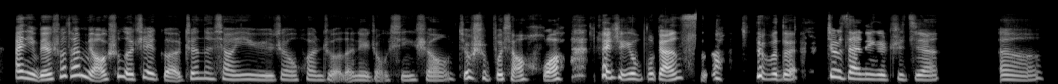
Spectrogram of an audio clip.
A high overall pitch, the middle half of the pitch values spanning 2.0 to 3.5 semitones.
No: high, 230 Hz; average, 4.3 semitones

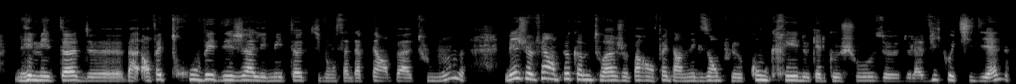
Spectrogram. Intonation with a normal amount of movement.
Yes: average, 3.5 semitones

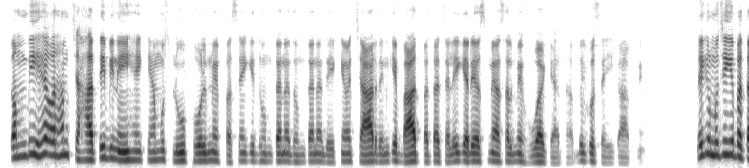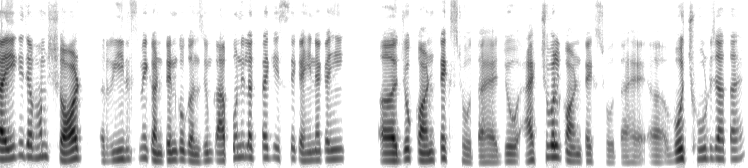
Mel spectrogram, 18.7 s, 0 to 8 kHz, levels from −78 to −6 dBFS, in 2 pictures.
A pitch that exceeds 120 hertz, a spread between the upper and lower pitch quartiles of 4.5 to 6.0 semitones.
Yes: medium, 140 Hz; average, 5.2 semitones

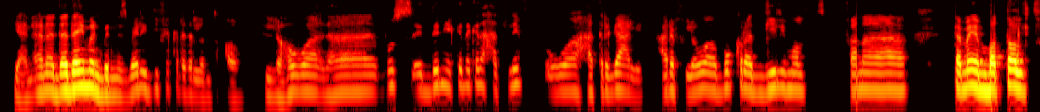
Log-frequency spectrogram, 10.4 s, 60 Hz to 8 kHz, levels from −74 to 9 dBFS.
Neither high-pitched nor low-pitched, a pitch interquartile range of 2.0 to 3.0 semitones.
Yes: medium, 160 Hz; narrow, 2.4 semitones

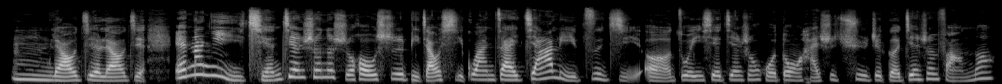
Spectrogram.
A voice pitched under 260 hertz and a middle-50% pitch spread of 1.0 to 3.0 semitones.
No: high, 210 Hz; average, 4.6 semitones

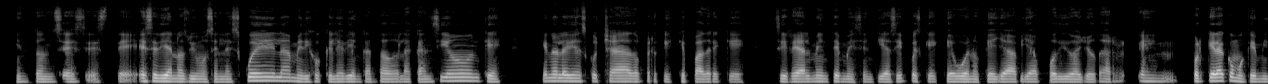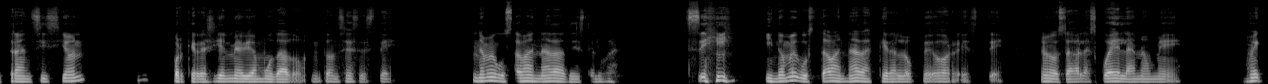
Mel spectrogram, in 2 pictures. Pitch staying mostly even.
Yes: narrow, 2.3 semitones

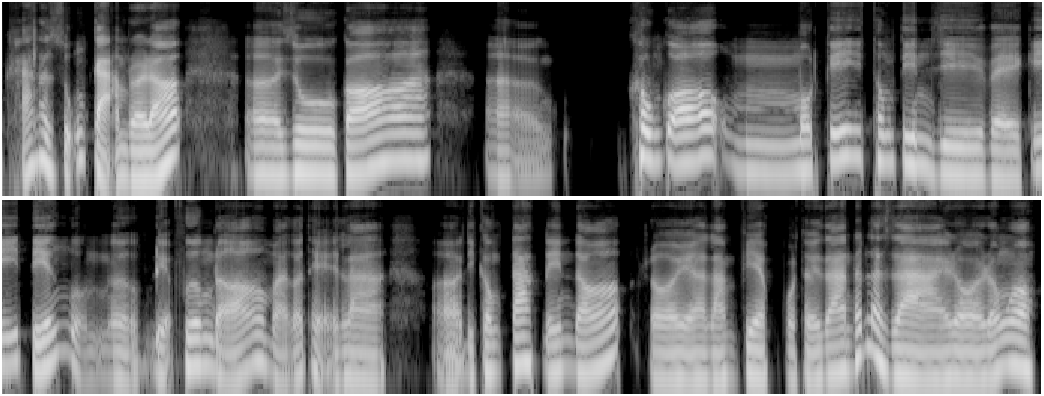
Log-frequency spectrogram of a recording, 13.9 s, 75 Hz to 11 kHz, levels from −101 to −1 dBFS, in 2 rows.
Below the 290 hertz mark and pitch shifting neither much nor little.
No: low, 135 Hz; wide, 6.1 semitones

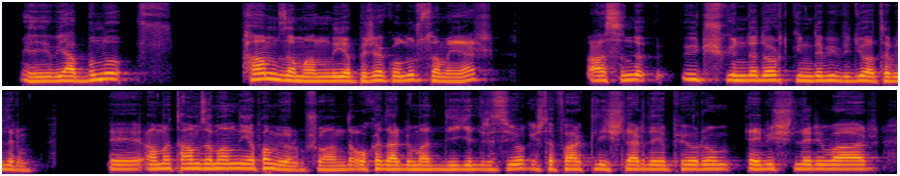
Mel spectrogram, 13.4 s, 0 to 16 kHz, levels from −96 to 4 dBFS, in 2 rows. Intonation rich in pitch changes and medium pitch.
No: narrow, 2.5 semitones; medium, 155 Hz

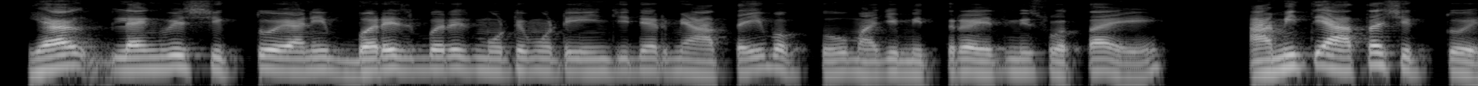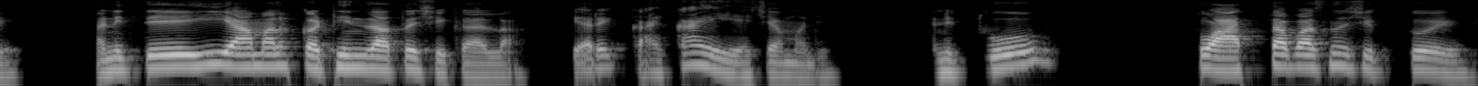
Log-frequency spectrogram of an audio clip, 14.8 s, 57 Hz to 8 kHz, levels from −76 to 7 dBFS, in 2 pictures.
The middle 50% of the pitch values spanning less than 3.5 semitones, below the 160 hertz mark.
No: average, 3.8 semitones; medium, 140 Hz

